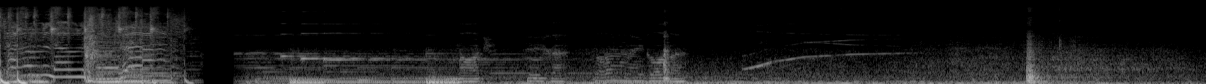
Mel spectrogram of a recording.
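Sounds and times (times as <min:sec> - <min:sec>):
low road rumble: 0:04.0 - 0:12.0
car crash: 0:06.6 - 0:12.0
ambulance siren wail: 0:07.2 - 0:09.8.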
